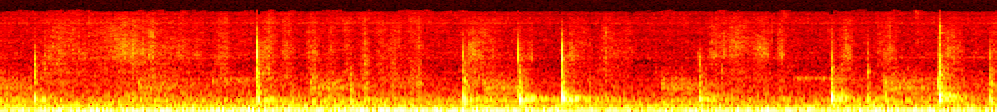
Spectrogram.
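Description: Scattered, irregular light clicks and taps over a steady low hum.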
